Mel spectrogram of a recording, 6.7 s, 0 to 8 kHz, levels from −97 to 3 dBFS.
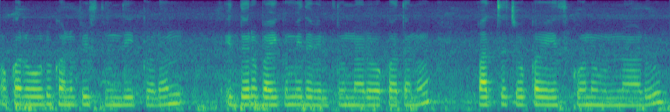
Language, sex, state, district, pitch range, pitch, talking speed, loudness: Telugu, female, Telangana, Mahabubabad, 195-210 Hz, 205 Hz, 115 wpm, -19 LUFS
